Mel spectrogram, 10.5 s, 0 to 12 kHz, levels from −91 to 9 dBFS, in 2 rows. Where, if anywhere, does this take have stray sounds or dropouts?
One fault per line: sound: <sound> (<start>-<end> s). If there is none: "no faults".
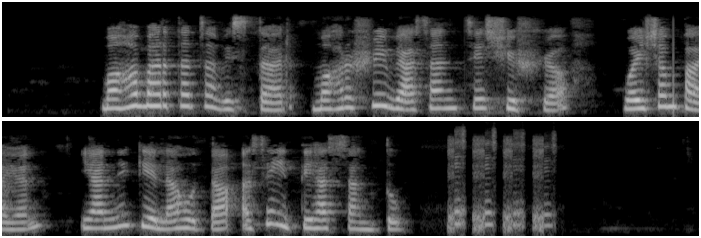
sound: laugh (8.6-9.4 s)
